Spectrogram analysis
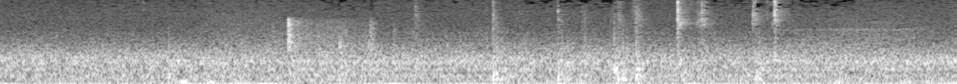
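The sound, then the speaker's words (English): Typing on a computer keyboard: faint, irregular keystrokes tap lightly over soft background hiss, with only a few distinct clicks. “Whoops, if I could type.”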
